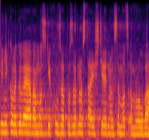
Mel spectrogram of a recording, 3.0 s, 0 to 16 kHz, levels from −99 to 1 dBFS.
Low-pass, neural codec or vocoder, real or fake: 14.4 kHz; none; real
